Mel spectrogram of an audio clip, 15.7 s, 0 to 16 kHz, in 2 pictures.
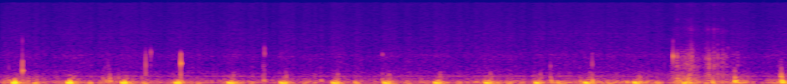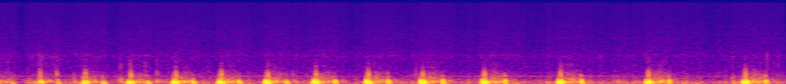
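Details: Compressed, muffled heart sounds with arrhythmia: low heart thumps at about 75 a minute with uneven spacing between beats; irregular heart rhythm.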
